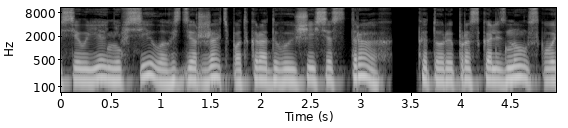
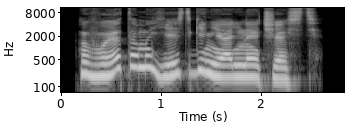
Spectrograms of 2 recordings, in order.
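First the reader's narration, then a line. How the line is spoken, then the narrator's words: Excited laughing, over phone. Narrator (Russian): сказал папа, посмеявшись, когда его волнение передалось по телефону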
